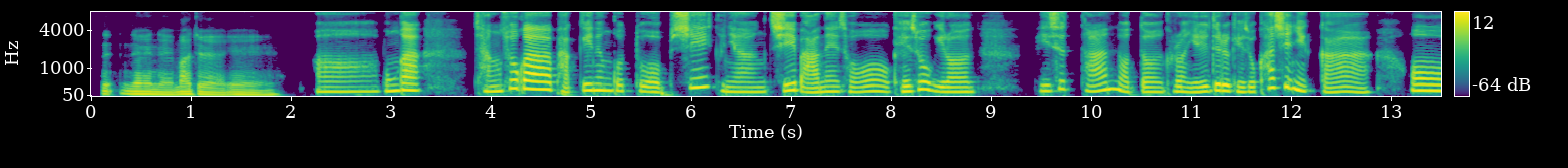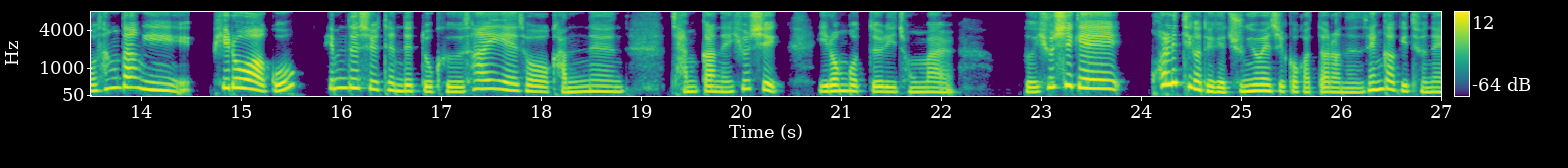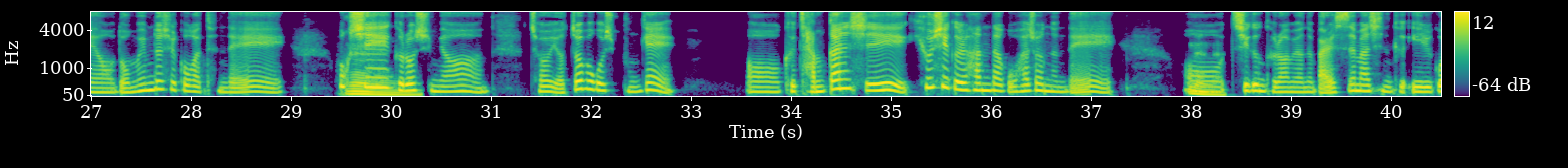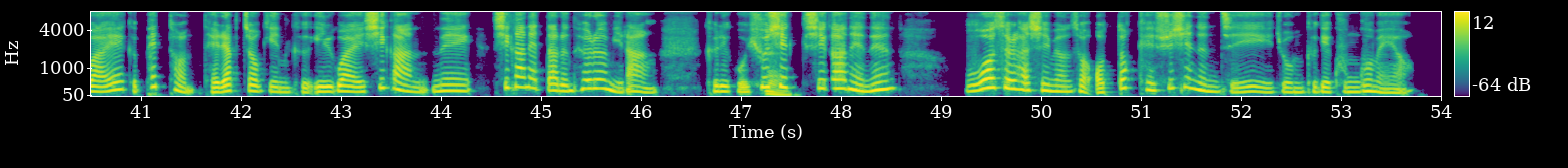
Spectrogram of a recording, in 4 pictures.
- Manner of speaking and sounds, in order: in English: "퀄리티가"; other background noise
- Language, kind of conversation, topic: Korean, advice, 어떻게 하면 집에서 편하게 쉬는 습관을 꾸준히 만들 수 있을까요?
